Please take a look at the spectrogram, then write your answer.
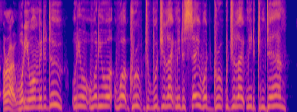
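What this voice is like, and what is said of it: Bad impression of another person's voice. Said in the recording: “That's such a terrible Trump fucking accent.”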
